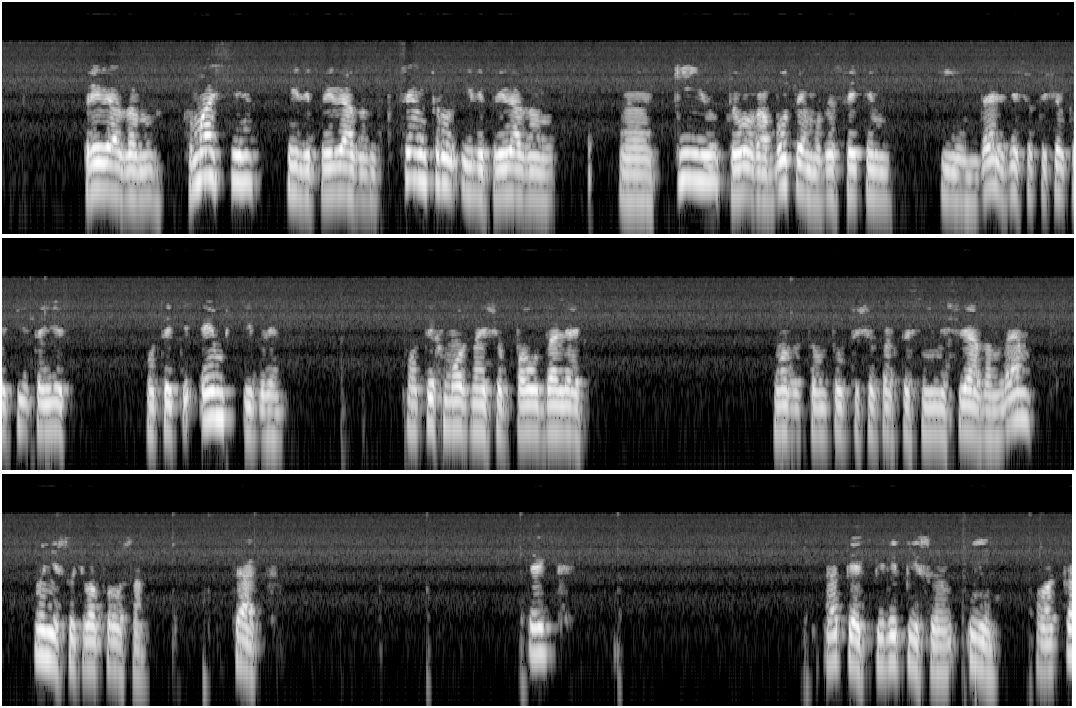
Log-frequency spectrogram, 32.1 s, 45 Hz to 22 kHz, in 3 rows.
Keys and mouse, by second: 14.0 Delete, 18.5 click, 22.0-23.0 middle drag, 23.4-23.8 middle drag, 25.5-26.5 drag, 27.5-29.3 drag.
